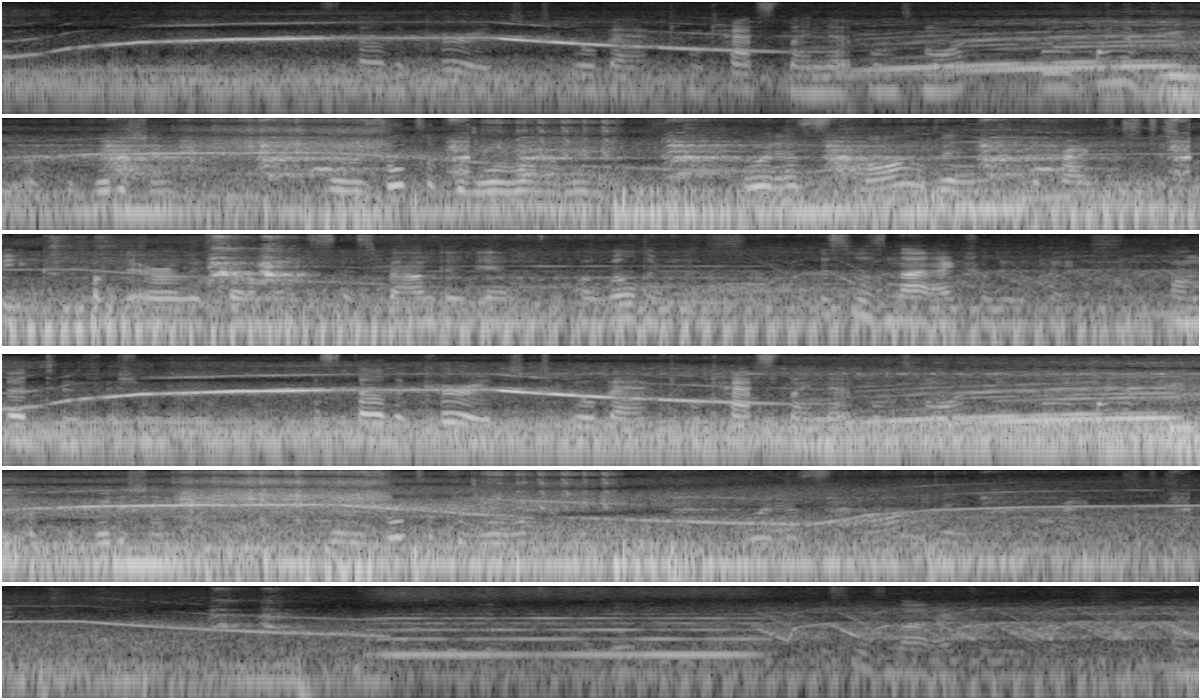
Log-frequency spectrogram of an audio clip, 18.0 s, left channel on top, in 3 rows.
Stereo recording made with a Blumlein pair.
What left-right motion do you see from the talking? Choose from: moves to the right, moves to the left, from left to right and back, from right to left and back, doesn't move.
moves to the left.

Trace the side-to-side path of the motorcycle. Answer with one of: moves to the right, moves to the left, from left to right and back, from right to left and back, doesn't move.
moves to the left.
